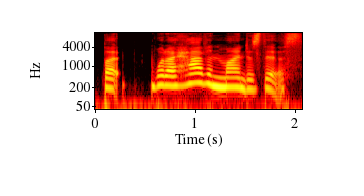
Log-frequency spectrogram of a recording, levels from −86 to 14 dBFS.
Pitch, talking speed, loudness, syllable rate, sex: 225 Hz, 230 wpm, -17 LUFS, 5.0 syllables/s, female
